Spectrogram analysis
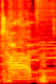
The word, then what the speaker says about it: Tove: Only a little bit, and it's pronounced Tob. Wait, didn't I said Tove, right? Tob. Yeah, Tove.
